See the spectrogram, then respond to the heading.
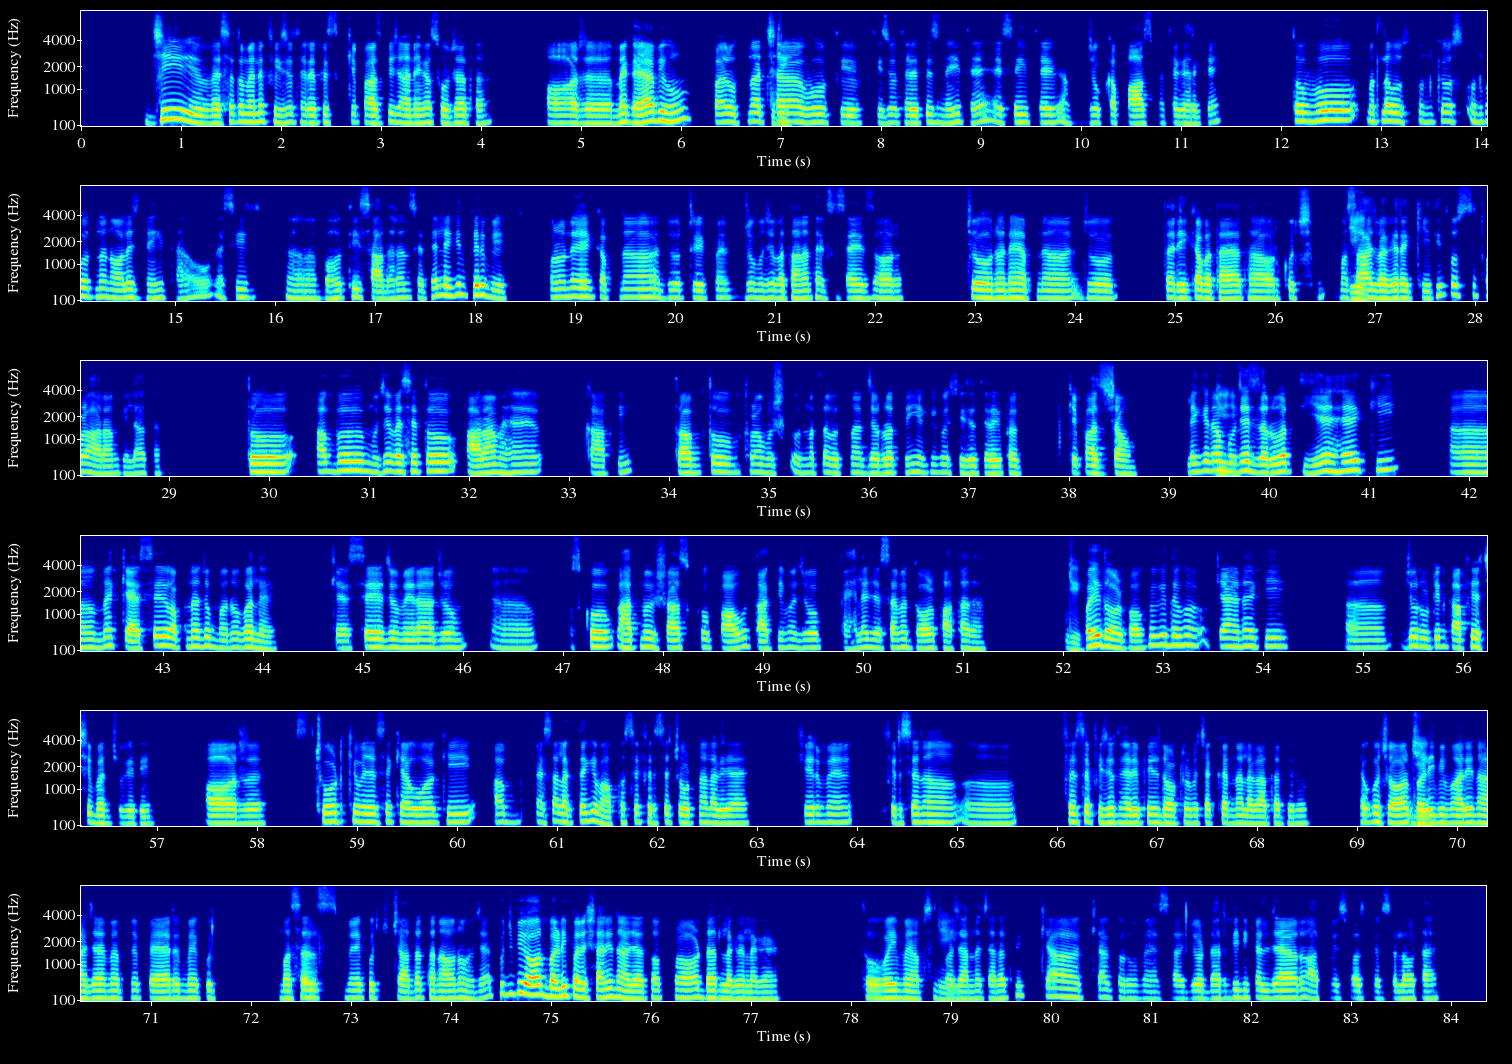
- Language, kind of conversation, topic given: Hindi, advice, चोट के बाद मानसिक स्वास्थ्य को संभालते हुए व्यायाम के लिए प्रेरित कैसे रहें?
- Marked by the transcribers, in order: in English: "नॉलेज"; in English: "ट्रीटमेंट"; in English: "एक्सरसाइज़"; in English: "मसाज"; in English: "रूटीन"; in English: "मसल्स"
